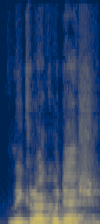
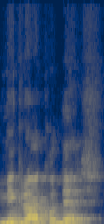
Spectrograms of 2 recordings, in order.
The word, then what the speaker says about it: Mikra Kodesh: Just like on our weekly Shabbat, it's commanded that we come together for how you pronounce it? Mikra Kodesh. Mikra Kodesh.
